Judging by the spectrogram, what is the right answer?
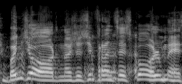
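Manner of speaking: fake Italian accent. Joking with friends about a name, introducing himself in a bad italian accent. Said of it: "un mauvais accent italien".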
